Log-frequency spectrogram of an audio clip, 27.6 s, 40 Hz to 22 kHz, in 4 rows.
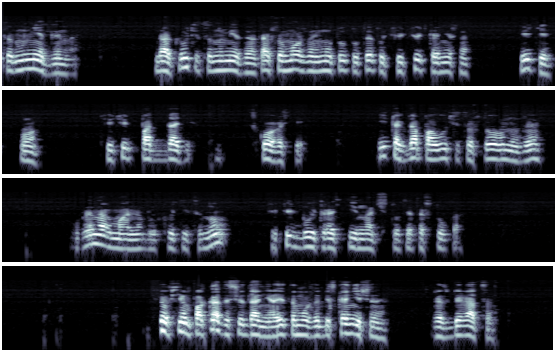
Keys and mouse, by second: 3.5 click, 5.2-9.7 drag, 10.2-11.2 middle drag, 12.8 click, 14.3-21.5 drag, 21.6 middle click, 22.7 shift+middle click.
